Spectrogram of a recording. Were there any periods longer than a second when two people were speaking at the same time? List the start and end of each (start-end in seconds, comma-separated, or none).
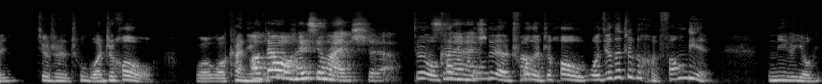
4.3-5.5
